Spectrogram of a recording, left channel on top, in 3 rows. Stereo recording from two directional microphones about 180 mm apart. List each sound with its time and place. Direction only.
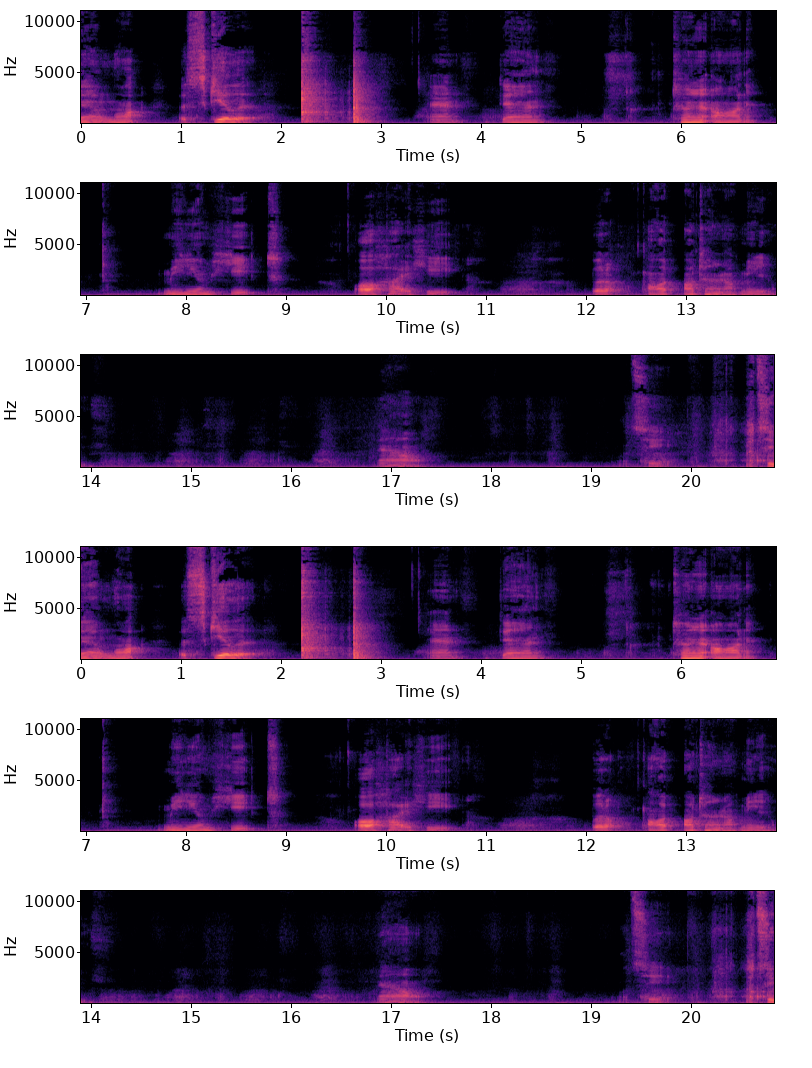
0.0 s speech: 10° left (ahead or behind)
2.1 s hammer: 20° right (ahead or behind)
3.3 s a sound: 15° left (ahead or behind)
5.9 s speech: 25° left (ahead or behind)
7.8 s speech: 20° left (ahead or behind)
12.6 s speech: 20° left (ahead or behind)
16.8 s speech: centre (ahead or behind)
19.4 s speech: 15° left (ahead or behind)
20.3 s a sound: centre (ahead or behind)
